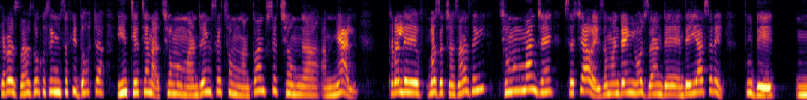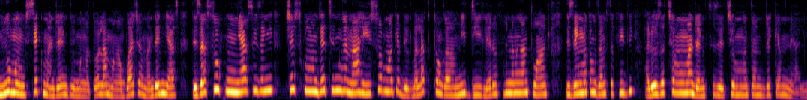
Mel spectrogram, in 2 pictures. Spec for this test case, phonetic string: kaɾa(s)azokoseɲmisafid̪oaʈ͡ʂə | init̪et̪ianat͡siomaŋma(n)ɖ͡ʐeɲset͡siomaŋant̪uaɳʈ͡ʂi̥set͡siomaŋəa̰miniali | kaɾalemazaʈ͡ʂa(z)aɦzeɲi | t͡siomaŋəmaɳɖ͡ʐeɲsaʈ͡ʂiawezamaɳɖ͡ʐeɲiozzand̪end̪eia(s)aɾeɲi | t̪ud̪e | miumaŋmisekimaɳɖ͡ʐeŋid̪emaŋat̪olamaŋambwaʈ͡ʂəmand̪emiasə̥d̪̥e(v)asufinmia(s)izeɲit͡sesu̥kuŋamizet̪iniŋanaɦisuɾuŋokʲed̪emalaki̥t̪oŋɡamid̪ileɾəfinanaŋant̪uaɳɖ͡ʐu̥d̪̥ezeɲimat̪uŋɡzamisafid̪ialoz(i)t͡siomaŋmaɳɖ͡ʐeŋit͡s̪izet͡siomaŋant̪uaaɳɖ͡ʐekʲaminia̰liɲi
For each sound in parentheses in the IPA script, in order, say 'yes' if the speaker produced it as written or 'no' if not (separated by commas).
no, no, yes, yes, no, yes, no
